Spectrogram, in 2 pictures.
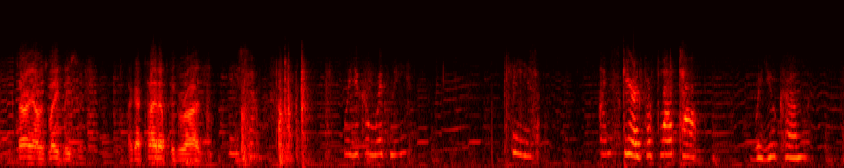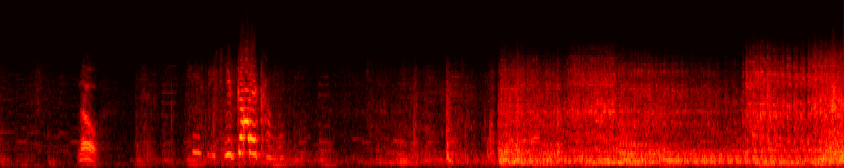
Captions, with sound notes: - Sorry I was late, Lisa. I got tied up at the garage. - Lisa, will you come with me? Please, I'm scared for Flat Top. - Will you come? - No. - Please, Lisa, you gotta come with me. (engines revving)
